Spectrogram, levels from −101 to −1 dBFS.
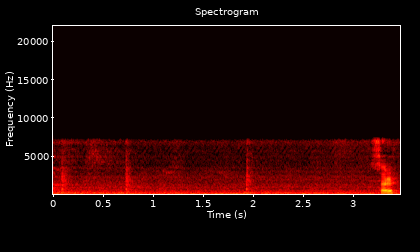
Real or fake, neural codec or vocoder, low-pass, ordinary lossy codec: fake; codec, 16 kHz, 16 kbps, FunCodec, trained on Chinese and English, 50 frames a second; 7.2 kHz; none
